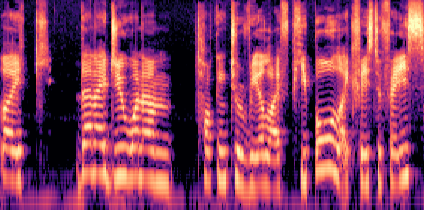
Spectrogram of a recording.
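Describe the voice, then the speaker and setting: A woman speaks with a Swedish accent. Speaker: planner vlogger. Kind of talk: casual chat. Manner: halting.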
